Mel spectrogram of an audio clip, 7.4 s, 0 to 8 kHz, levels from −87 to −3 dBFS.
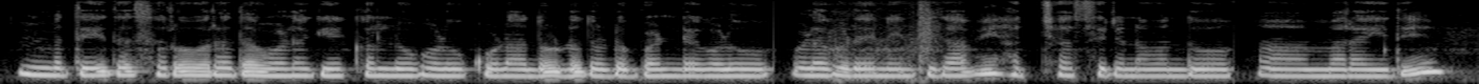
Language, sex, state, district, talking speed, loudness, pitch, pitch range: Kannada, female, Karnataka, Shimoga, 140 wpm, -28 LUFS, 200 Hz, 195-215 Hz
